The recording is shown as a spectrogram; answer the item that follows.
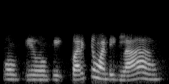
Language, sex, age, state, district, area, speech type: Tamil, female, 18-30, Tamil Nadu, Sivaganga, rural, conversation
